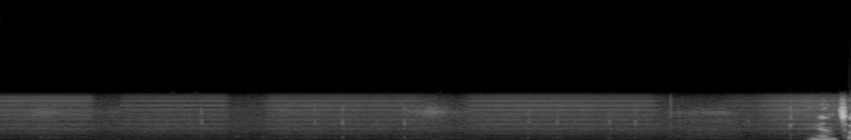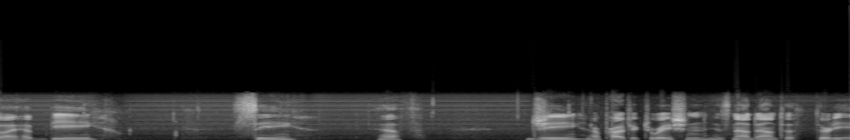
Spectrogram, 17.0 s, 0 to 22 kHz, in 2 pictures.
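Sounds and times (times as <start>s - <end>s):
faint ticks: 0.0s - 8.2s, 8.9s - 13.8s
electrical hum with hiss: 0.0s - 17.0s.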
